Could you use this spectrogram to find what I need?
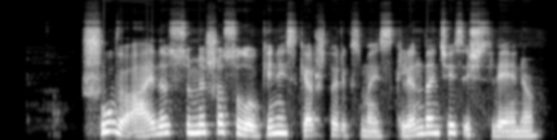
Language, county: Lithuanian, Panevėžys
